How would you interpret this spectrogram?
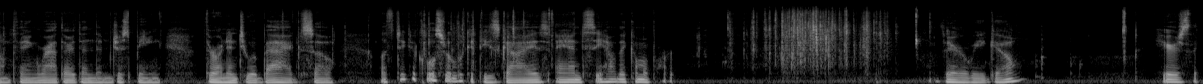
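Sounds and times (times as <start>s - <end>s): plastic bag crinkling: 2.7s - 6.0s, 6.9s - 9.1s.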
